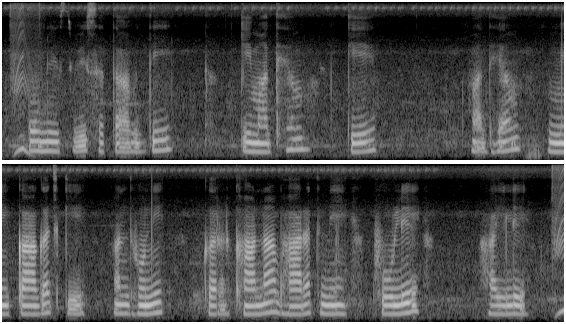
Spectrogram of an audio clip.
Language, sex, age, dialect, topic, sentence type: Magahi, female, 60-100, Central/Standard, banking, statement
